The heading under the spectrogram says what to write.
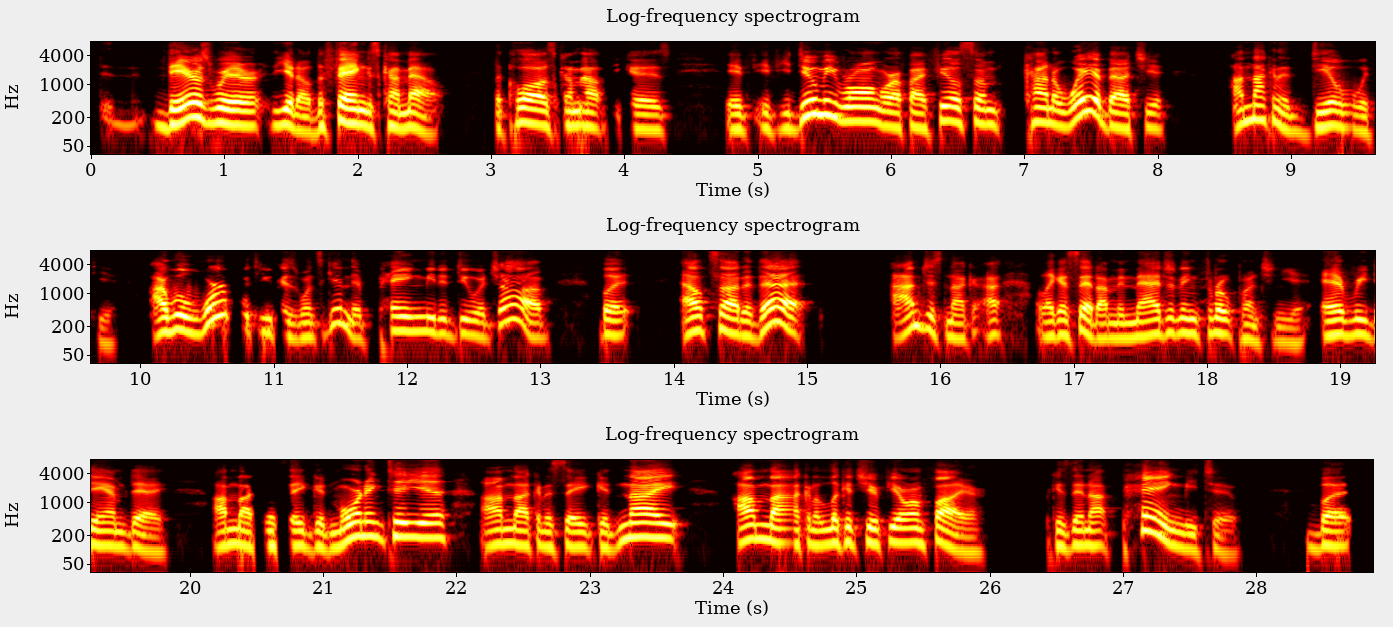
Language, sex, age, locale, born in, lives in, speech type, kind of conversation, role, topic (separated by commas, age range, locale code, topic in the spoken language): English, male, 50-54, en-US, United States, United States, conversation, unstructured, none, How do you handle disagreements at work?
